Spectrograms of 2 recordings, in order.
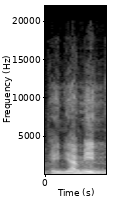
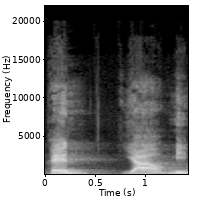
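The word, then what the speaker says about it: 벤야민: 배냐 민 이라고 졌죠 우리는 베냐민 이렇게 발음 하지만 원래는 밴 야 민 입니다 그런데 배는 아들이 라는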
